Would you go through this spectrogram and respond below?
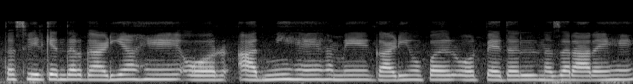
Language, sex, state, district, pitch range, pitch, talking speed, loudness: Hindi, female, Madhya Pradesh, Bhopal, 210-225 Hz, 215 Hz, 160 wpm, -15 LUFS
